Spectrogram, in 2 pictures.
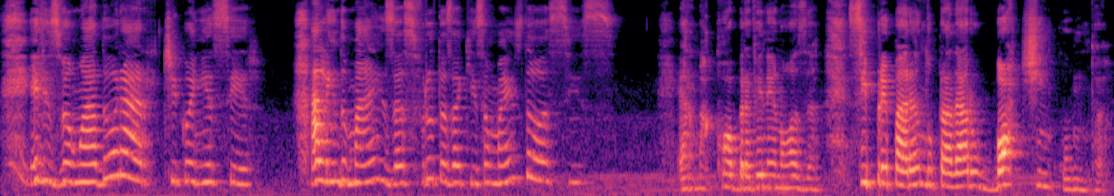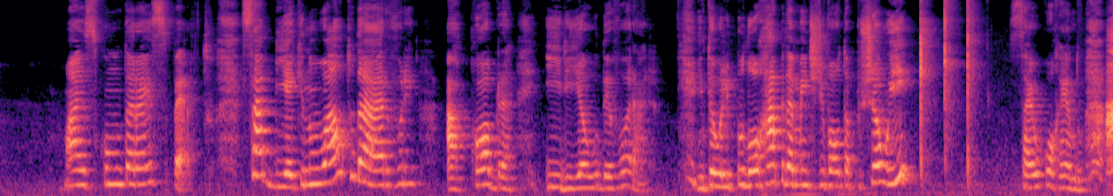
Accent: Curitiba, Paraná, Brazil; Quer dizer, guri é por minha conta, porque eu sou de Curitiba.

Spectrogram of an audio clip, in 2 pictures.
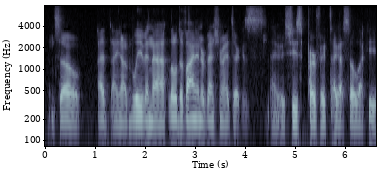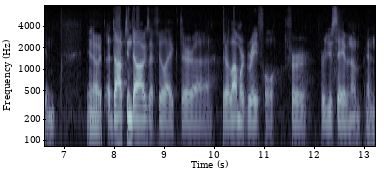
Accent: California, United States; You know, I'm from California. I went to school in Vegas. I love the desert.

